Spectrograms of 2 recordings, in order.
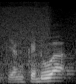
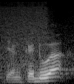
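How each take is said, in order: The two takes are said the same way.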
